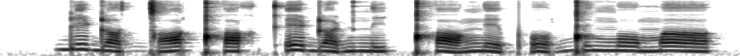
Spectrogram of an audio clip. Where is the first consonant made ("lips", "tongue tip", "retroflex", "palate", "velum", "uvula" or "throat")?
retroflex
